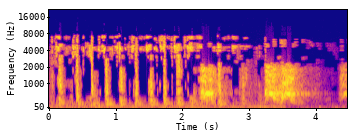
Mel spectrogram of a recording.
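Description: A dog barks in a rapid run of many sharp, loud barks, followed by rougher, noisier bursts of sound. No voices are heard.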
